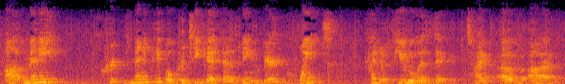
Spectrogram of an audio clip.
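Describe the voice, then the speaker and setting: A woman giving an explanatory public lecture as co-presenter, checking in with listeners as she goes. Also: lowish voice. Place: echoey indoor lecture room. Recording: very echoey room, distant mic, muffled, noisy.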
